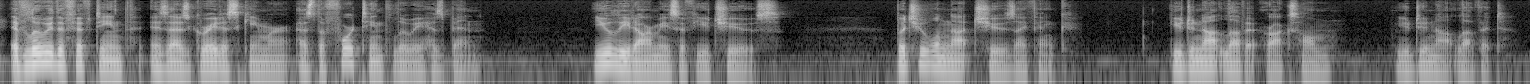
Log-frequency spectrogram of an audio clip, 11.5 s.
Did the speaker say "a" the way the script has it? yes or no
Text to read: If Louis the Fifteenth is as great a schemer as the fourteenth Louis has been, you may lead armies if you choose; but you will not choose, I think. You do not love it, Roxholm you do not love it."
yes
